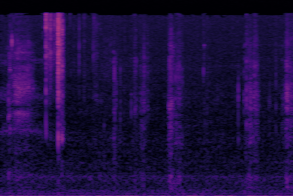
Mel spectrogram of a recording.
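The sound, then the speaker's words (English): Crisp, crunchy bites go into a white chocolate hand-dipped double stuffed Oreo with Christmas sprinkles: a few sharp cracks mixed with softer chewing and crackling, faint and heard alone. “we have a white chocolate hand dipped double stuffed Oreos with Christmas sprinkles. Oh my gosh, it looks so festive. I'm almost afraid to bite into it.”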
